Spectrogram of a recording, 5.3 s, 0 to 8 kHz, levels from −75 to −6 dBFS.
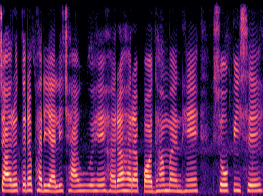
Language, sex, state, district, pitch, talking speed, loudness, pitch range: Chhattisgarhi, female, Chhattisgarh, Raigarh, 230 Hz, 160 wpm, -17 LUFS, 225-235 Hz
